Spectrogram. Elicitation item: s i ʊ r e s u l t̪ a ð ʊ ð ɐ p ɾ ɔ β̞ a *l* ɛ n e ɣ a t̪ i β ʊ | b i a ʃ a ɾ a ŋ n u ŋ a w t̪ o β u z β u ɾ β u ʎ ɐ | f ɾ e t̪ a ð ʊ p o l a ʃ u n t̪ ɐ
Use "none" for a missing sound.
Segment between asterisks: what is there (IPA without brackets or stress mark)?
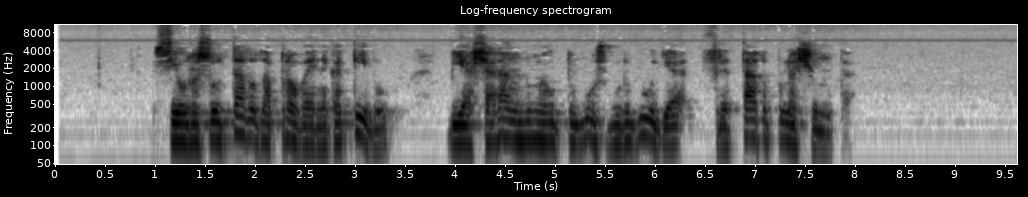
none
